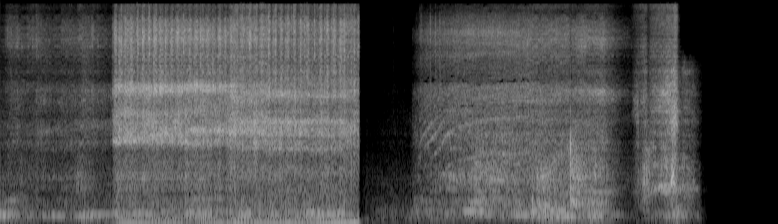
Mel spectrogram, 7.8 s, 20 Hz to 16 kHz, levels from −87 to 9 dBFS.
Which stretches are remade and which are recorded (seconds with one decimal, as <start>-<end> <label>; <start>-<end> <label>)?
0.0-4.1 remade; 4.1-5.3 recorded; 5.3-7.8 remade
